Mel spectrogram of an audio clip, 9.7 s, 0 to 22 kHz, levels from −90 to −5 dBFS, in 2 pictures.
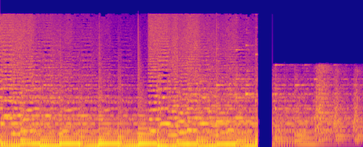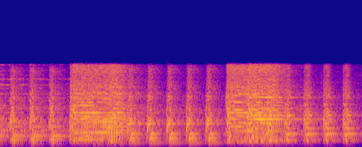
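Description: At 3.43 s the input likely switched to a poorer device. After a 200 ms silence, the sound returns dull and boxy through to the end, with nothing above 4.1 kHz, roughly 5 dB quieter, over a new background noise about 30 dB down.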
